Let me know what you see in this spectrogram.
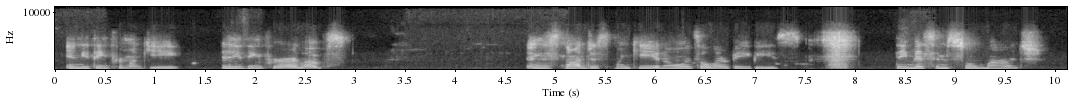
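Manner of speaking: talking through tears, tearful. Talking to someone called baby about the one they miss, crying. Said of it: "I'm crying".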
